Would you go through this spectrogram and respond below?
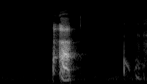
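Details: Baby with hiccups: a short, abrupt hiccup followed by a fainter second catch of breath.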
